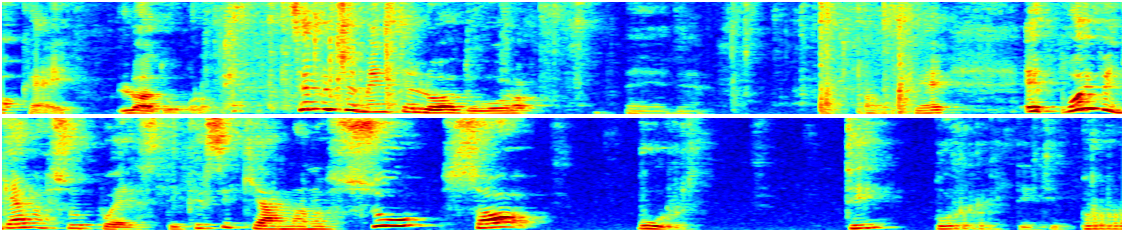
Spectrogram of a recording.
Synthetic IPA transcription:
okːɛ̰j | load̪o̰ːɾo̰semplit͡ʃement̪eload̪oːɾovɛːd̪e | okʰːɛjepːɔjved̪jaːmosukːwest̪ik̟esːik̟jaːmanosusɔ | pur | t̪ipurt̪it̪ip

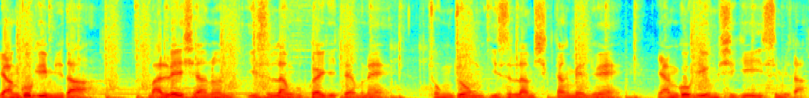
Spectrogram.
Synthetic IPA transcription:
jaŋɡuɡiːmɲida̰maɭːe̞ɕʰianɯnis̬ʰɯɭːamkuk̚k͈aiɡit͈e̞mune̞ | t͡ɕoŋd͡ʑoŋis̬ʰɯɭːamɕʰi̥k̚t͈aŋme̞ɲue̞jaŋɡuɡiɯmɕʰiɡiːs͈ɯmɲida̰

